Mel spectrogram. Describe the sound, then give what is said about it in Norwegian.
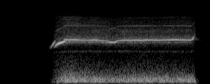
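A person sitting with a dog in front of them and cheese in hand whistles a single long, steady recall signal held for about a second and a half, fairly loud, with a breathy, airy rush beneath the tone and no talking. “Og så plystrer jeg min plystrelyd.”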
